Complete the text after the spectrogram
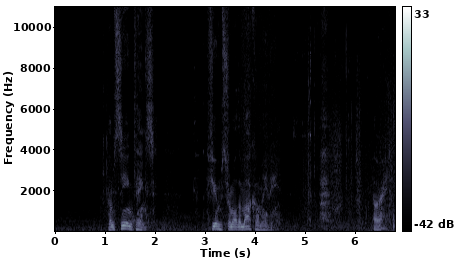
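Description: A young man speaks quietly and calmly.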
